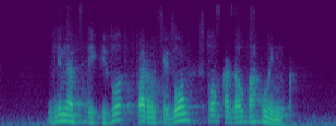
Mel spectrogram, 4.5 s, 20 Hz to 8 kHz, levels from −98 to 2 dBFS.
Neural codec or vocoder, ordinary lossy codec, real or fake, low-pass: codec, 16 kHz, 0.5 kbps, X-Codec, HuBERT features, trained on balanced general audio; Opus, 64 kbps; fake; 7.2 kHz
